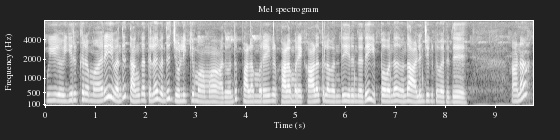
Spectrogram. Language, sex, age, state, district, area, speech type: Tamil, female, 30-45, Tamil Nadu, Coimbatore, rural, spontaneous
